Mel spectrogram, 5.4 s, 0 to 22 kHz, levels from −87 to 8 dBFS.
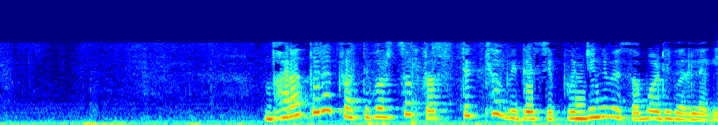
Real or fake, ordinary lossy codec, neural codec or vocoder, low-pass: real; none; none; 5.4 kHz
